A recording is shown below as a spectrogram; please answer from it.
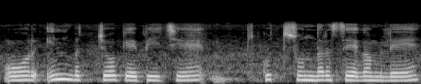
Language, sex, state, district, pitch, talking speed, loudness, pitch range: Hindi, female, Haryana, Rohtak, 200 Hz, 130 wpm, -13 LUFS, 190-210 Hz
